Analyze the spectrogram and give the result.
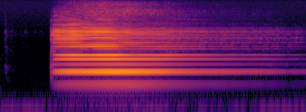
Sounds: music, musical instrument, bowed string instrument

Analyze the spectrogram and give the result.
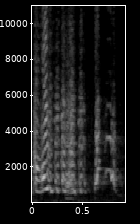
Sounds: fowl, animal, livestock

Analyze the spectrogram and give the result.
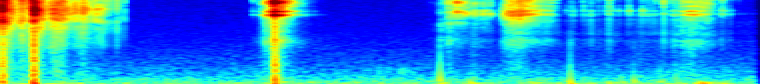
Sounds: music, musical instrument, percussion, rattle (instrument)

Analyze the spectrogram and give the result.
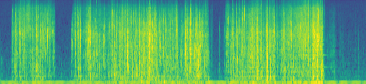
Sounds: crinkling

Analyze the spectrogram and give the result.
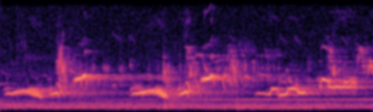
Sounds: wild animals, animal, bird

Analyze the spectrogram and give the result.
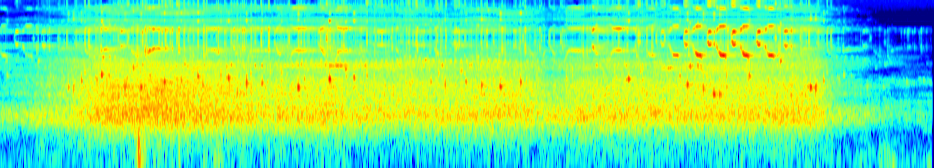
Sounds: animal, bird, wild animals, water

